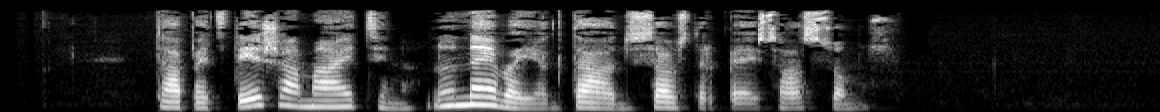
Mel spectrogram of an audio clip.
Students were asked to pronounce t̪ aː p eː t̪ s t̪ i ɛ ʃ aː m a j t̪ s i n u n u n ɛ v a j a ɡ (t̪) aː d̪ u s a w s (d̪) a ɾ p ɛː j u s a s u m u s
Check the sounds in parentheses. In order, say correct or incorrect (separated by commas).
correct, incorrect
